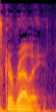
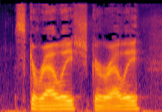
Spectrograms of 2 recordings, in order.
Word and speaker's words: Shkreli: It's about a former Bloomberg reporter who lost her job, divorced her husband, and froze her eggs, all for Martin Shkreli. Is that how you say it? – I always thought it was Shkreli. – Shkreli.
